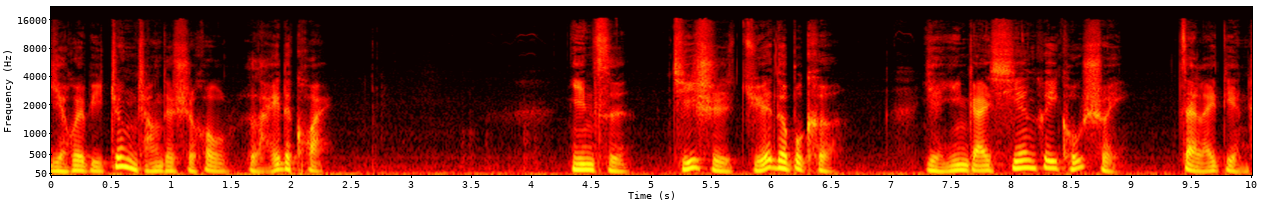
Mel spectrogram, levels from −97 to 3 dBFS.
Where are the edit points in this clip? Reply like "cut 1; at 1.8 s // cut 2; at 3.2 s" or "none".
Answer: cut 1; at 5.0 s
